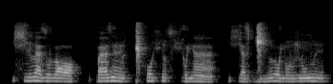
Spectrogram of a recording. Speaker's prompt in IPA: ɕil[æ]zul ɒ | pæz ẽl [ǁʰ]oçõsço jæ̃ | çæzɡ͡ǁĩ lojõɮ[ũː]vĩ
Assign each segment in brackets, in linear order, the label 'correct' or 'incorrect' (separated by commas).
correct, correct, incorrect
